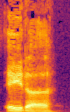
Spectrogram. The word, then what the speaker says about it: Aida: It's pronounced Ada, but apparently what I've heard is that when my grandfather came over here, when he got to Ellis Island, they asked him his name, and he pronounced it Aida. And then they changed it there. The guy's like, ah, let's just say Ada.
